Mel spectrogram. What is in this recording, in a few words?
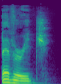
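"beverage", British English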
